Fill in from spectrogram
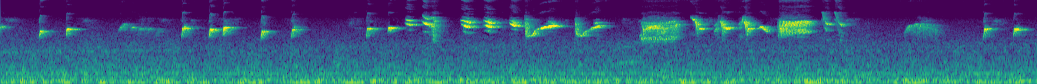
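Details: Common Iora calling: quick, sharp high chirps and short twittering notes in loose bursts, growing denser and louder midway, with a faint steady hum underneath.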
